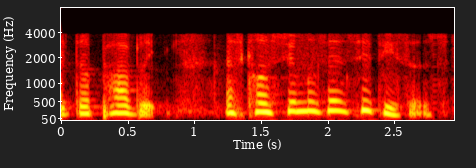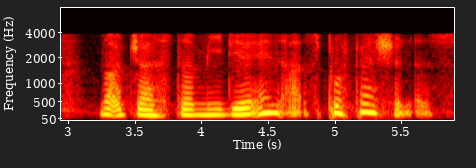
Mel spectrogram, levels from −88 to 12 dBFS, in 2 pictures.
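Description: A speech recording carried over G.711 telephone coding, with its narrowband tone, has a brief held, buzzy stretch from 2.79 to 2.82 s. This is packet loss with pitch repetition: about 30 ms of audio went missing, which points to one lost packet, and the receiver filled the gap by repeating the last pitch cycle.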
